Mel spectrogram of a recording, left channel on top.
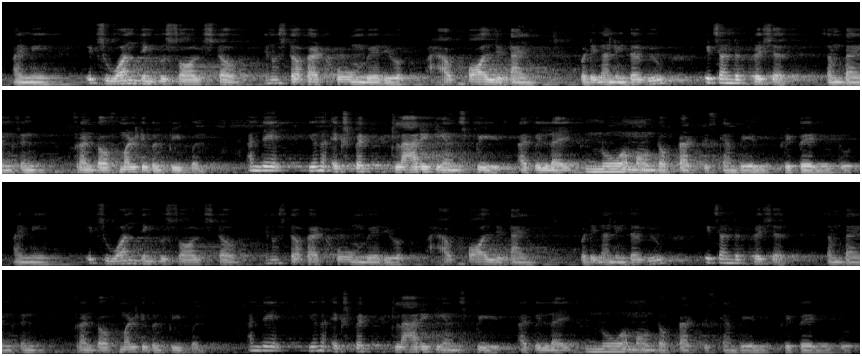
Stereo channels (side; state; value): right; quieter; 9.7 dB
